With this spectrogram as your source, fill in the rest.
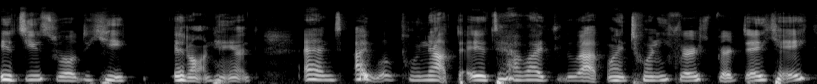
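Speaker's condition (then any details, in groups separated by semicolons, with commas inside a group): Facial paralysis (nf2-swn)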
